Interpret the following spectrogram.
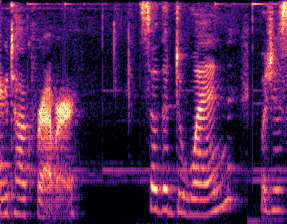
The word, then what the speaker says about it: Douen: like religious undertone in the beliefs surrounding the dwene so i just want to preface with that if you were wondering but let's jump right into it because i could talk forever so the dewen which is spelled d-o-u-e-n it is a creature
